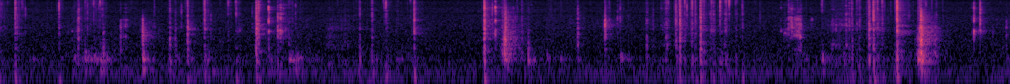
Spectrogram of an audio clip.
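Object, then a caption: Bar soap scraped with a blade. A dry, brown-and-cream striped rectangular solid bar soap is held in the hand and scraped with a green box cutter blade, forming long curled shavings. The result is a quick, irregular series of short, crisp, bright scraping and crackling strokes with almost no low end and no ringing, separated by brief quiet gaps.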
